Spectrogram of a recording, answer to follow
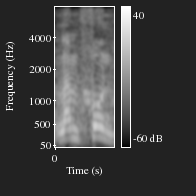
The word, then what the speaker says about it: Lamphun: it's spelled A... L-A-M... P-H-U-N, Lamphun, but they call it Lamphun.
